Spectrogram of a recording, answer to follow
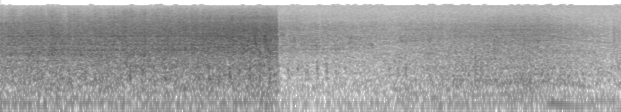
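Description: Tracked snow vehicle running, its engine and tracks heard loud and close. About three seconds in the sound drops abruptly to a quieter, more distant run of the vehicle.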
